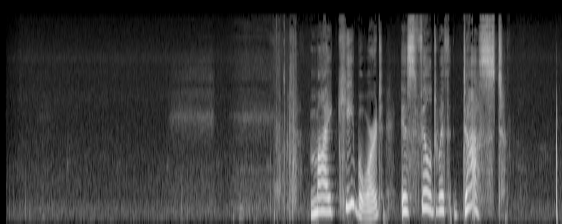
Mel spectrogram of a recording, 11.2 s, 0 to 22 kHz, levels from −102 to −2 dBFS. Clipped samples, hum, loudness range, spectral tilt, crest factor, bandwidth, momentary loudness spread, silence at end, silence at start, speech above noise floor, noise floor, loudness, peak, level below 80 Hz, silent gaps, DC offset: under 0.1%; none; 5 LU; -3.5 dB/octave; 20 dB; 16 kHz; 20 LU; 1.15 s; 5.55 s; 43 dB; -64 dBFS; -22 LUFS; -6 dBFS; -76 dBFS; none; under 0.1%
